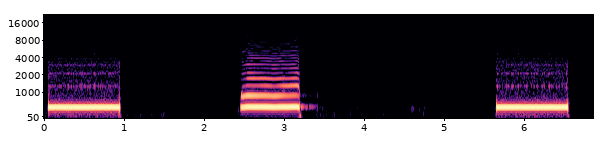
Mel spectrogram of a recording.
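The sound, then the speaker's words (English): A telephone ringback tone of a call to a cheap hotel in Germany repeats in steady, loud, one-second bursts separated by silence, with a brighter, harmonic-rich chime in between, like a call ringing out on the line. “I'm calling like the middle of nowhere.”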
